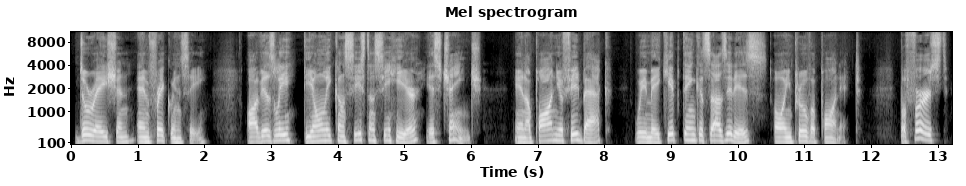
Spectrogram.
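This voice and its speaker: This solo podcast host, a man from São Paulo state in Brazil and a native Portuguese speaker, talks informally in a mixed Brazilian-Boston accent without his r's. His clear, resonant voice is on the high side, captured in clean studio sound with no echo.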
